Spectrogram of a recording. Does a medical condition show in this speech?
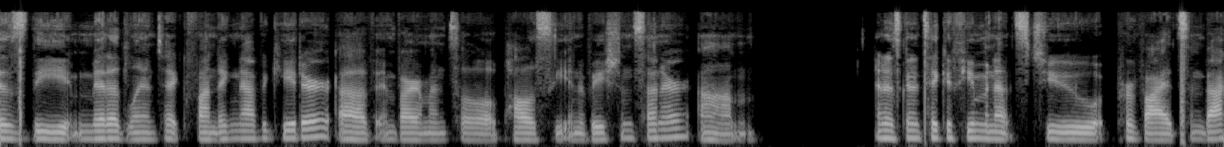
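No.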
